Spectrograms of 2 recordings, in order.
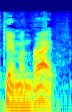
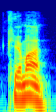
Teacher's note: we tend to minimize that strong accentuation on the last syllable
